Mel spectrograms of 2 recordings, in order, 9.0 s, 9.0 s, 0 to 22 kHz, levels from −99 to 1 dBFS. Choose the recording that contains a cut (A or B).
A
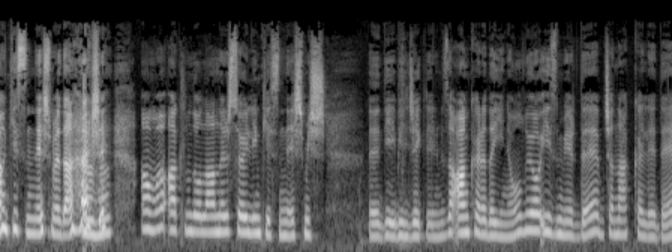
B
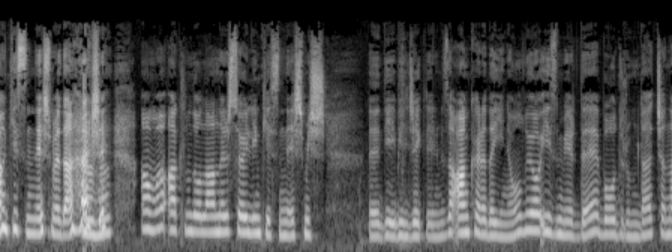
A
